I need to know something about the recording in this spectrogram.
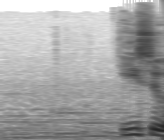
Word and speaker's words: Isu: humanity were slaves um ISU is the correct pronunciation I'm not making that one up uh the humanity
